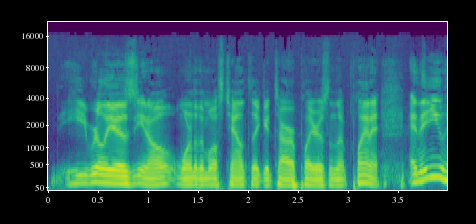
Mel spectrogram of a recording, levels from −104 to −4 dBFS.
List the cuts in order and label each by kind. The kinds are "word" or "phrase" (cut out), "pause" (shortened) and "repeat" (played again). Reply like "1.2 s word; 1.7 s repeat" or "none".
none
